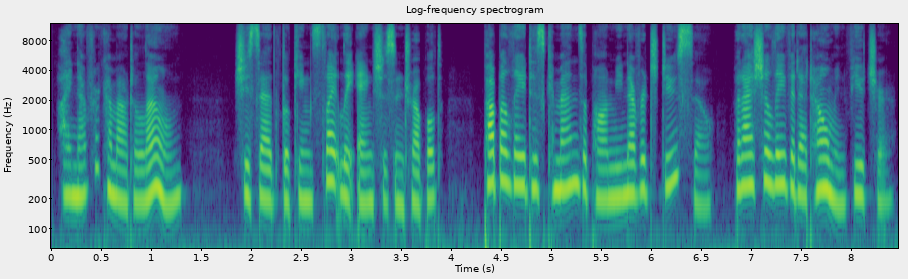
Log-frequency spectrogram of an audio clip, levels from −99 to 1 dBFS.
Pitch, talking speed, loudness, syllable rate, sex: 225 Hz, 220 wpm, -20 LUFS, 6.3 syllables/s, female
